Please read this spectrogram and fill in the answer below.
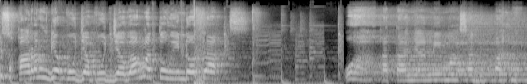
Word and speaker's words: Indodax: Indodax ya, bacanya bukan Indodex. Mentang-mentang A dibacanya E, dibacanya Dex. Enggak, Indodax. Udah ikutin aja Indodax.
